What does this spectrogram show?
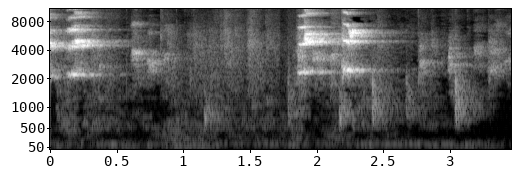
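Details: Cockatiel producing a series of harsh, grating squawks at irregular intervals, with loud bursts at the start and around the middle, over a low background hum.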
